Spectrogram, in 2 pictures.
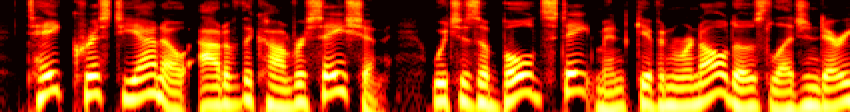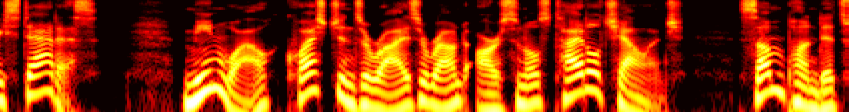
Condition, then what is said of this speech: No condition.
